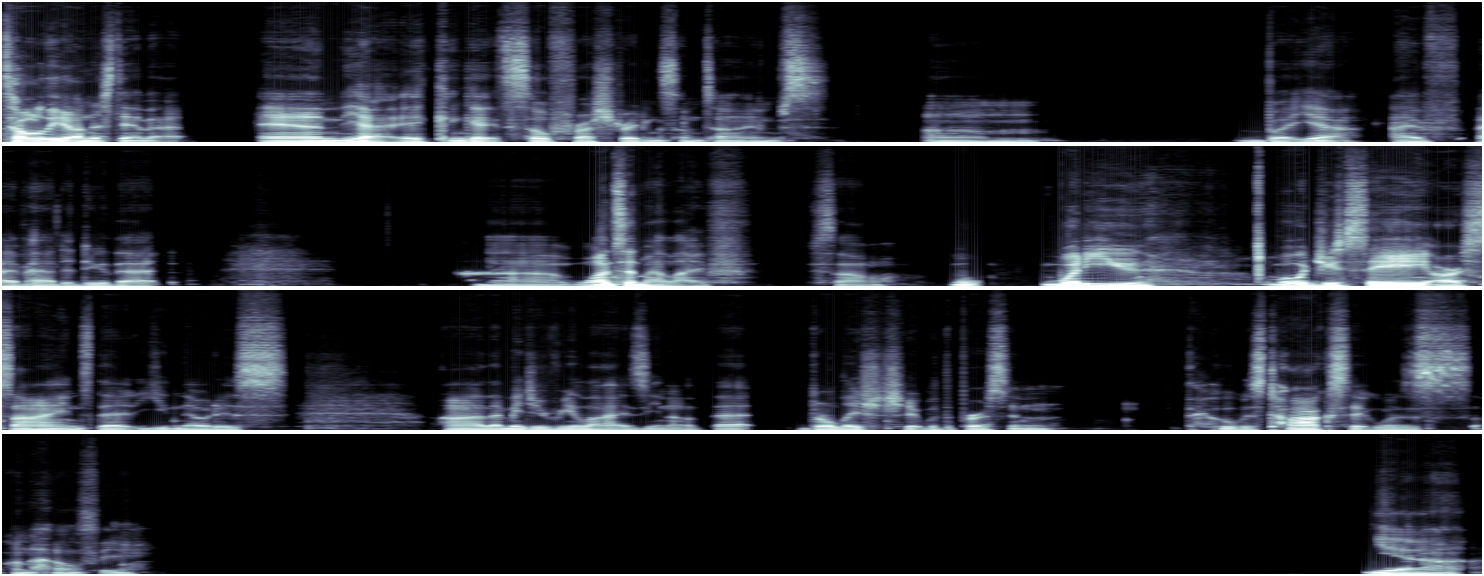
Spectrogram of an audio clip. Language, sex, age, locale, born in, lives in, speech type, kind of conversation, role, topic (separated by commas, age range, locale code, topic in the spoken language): English, male, 30-34, en-US, Philippines, United States, conversation, unstructured, none, How do you recognize and deal with unhealthy relationships in your life?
